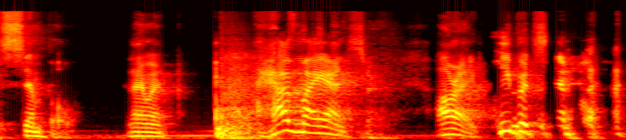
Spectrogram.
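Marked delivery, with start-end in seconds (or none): 1.6-2.8 higher, drawn-out mock revelation; triumphant realization, played up; eureka moment. Acting out a sudden revelation. 3.3-4.6 higher, played-up relieved resolve; comic revelation, pitched up; eureka moment. Seizing on the overheard advice.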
